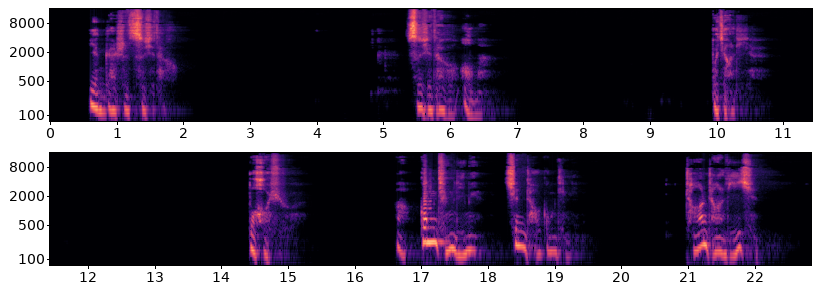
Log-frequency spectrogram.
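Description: An elderly man lectures calmly in short phrases with long pauses, close to a microphone.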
